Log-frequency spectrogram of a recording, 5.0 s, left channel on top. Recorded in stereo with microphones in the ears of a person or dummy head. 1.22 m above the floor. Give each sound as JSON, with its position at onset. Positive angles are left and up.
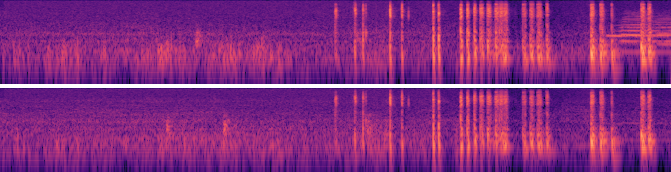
{"t": 2.5, "sound": "tape being pulled", "side_deg": 15}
